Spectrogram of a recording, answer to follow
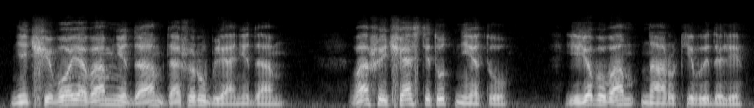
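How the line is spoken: Mockingly calm. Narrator (Russian): Издевательски спокойно она сказала

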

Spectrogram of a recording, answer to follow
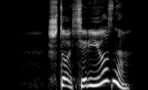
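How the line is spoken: Delighted exclamation over phone. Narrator (Russian): воскликнул в трубку, обрадованный Кравцов

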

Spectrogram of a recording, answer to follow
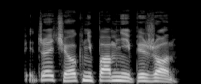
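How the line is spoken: Father's short laugh. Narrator (Russian): хохотнул отец

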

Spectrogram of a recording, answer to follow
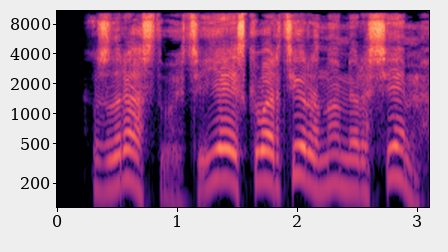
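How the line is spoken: Timid start. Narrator (Russian): робко начала Тамара Павловна

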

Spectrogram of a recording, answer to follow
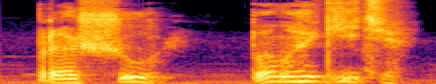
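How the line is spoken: Weak exhausted moan. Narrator (Russian): простонал, вложив в этот стон остаток сил

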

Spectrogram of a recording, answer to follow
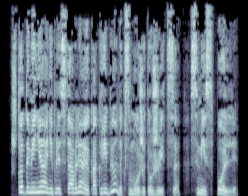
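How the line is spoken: Sharp reply. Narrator (Russian): резко ответила она

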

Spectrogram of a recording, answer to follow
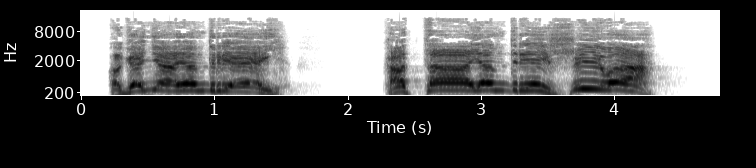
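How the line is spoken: Shouting. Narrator (Russian): закричал он

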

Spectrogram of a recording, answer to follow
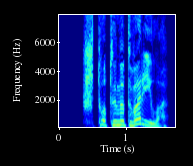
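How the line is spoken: Sharp question. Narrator (Russian): резко спрашивает он

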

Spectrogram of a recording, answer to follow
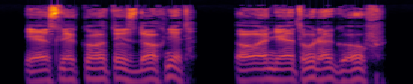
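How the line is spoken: Groaned. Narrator (Russian): простонал чернокожий

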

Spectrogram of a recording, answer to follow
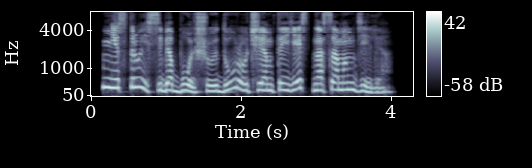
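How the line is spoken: Angry woman's hiss. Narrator (Russian): зло прошипела бывшая подруга

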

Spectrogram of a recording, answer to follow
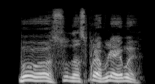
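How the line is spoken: Yelling into phone. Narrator (Russian): заорал тот в трубку, так что Семён поморщился

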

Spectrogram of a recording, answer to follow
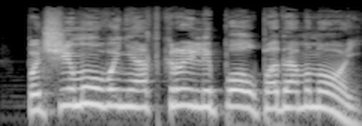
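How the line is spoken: Shouted. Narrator (Russian): крикнул

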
